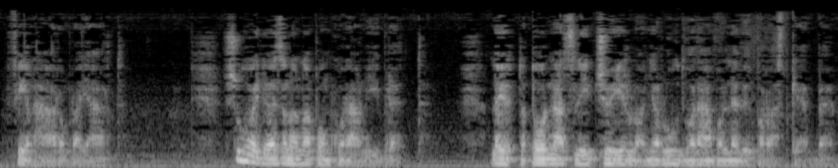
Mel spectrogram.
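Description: A man narrating a classic short story for an audiobook, measured and even in delivery. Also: deep voice. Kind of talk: scripted literary narration.

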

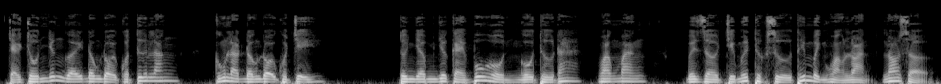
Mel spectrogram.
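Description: Male narrator, mellow tone, measured expressive reading, dry close sound. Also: mid-range voice, no room sound. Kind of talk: audiobook narration.

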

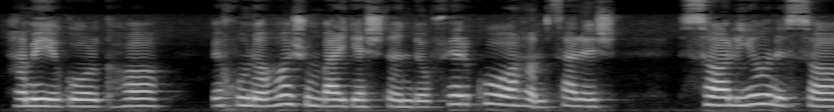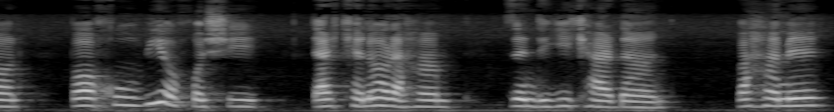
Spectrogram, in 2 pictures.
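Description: A woman narrating a fairy-tale audiobook in a gentle, colloquial storytelling manner. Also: mid-range voice, fairly even intonation.

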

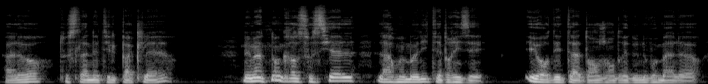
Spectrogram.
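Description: A man's voice: fairly low pitch, moderate pace, mellow, slightly rough. A man voicing an earnest young male student who speaks urgently and pleadingly.

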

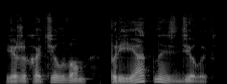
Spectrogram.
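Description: A man voicing a naive, fawning young male poet who talks in a gushing, drawn-out way. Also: on the low side, lively intonation, voice pushed up. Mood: pleading.

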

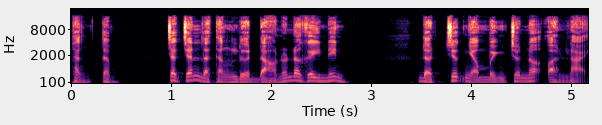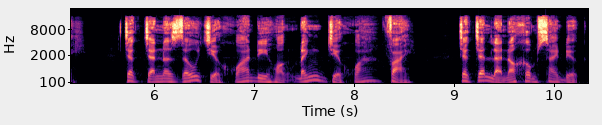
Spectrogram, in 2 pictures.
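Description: A man's voice: on the low side, big pitch swings, normal speed, soft background music. A man voicing an older village wife who wails and scolds over her losses in a ghost story. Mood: accusing. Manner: wailing, scolding. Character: shrill grasping old village wife.

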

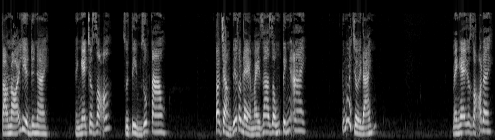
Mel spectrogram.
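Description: A woman voicing a loud, bossy, nagging middle-aged mother who scolds her grown daughter coarsely. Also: mid-range voice, normal speed, pauses often, close to an everyday voice. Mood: scolding.

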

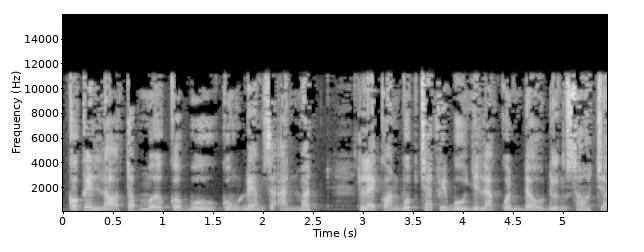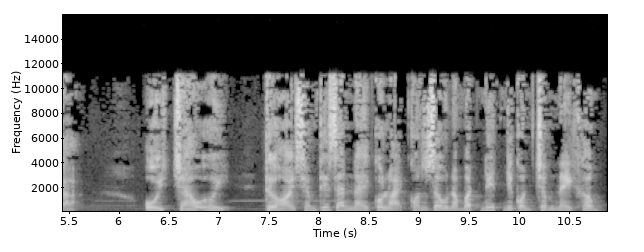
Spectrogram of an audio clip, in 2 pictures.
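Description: Man doing a shrill scolding old mother-in-law. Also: very animated, a little fast, slightly rough. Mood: wailing. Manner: loud, wailing, scolding.

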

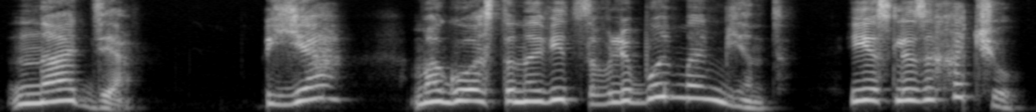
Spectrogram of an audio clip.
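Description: A woman's voice: high-pitched, big pitch swings, a little slow, dark tone, pitched above the performer's own voice, exaggerated voice. A woman reading a storybook voices a drunk, despairing 42-year-old woman who whines and pleads. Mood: defensive. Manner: whiny, pleading, self-pitying.

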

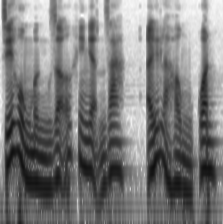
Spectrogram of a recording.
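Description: A man narrating a horror story with suspenseful, expressive delivery. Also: on the low side, moderate pace, dry recording, studio quality. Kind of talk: dramatic horror story reading.

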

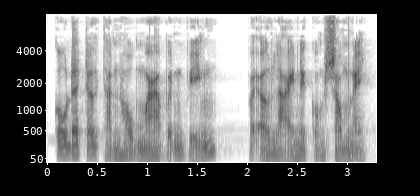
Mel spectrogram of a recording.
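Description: A man reading a ghost story aloud in a slow, somber way. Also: sits low, lively intonation. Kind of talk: scripted horror story narration. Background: soft music with singing bowl.

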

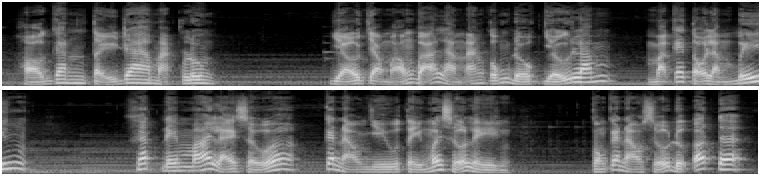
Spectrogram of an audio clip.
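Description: Lively Southern Vietnamese male storyteller. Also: mid-range voice. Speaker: ghost story reader. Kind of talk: first-person story narration.

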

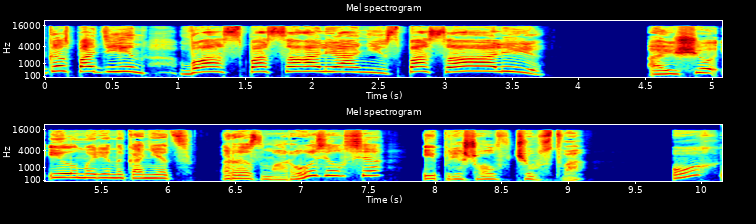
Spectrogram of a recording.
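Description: A woman narrating a first-person fantasy audiobook in an expressive, lively way. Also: lowish voice, no echo. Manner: expressive, lively, voicing many characters. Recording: dry close voice.

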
